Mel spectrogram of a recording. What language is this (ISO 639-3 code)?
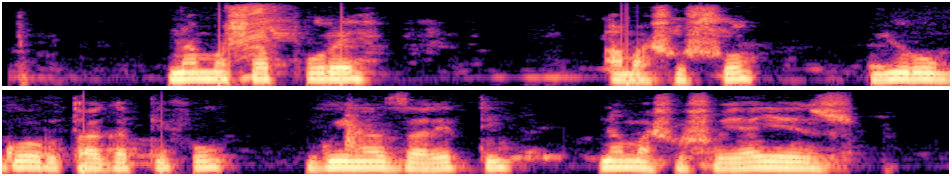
kin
